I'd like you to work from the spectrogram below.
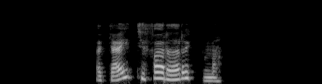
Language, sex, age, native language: Icelandic, female, 30-39, Icelandic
